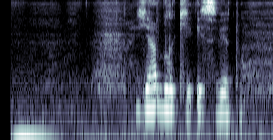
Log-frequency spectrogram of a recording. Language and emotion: Russian, neutral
